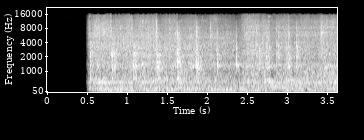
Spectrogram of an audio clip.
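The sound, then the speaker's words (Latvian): After a brief silence, a loud, steady rumble of heavy truck engines sets in, with repeated metallic clanks and rattles as the trucks cross the metal plates of a temporary bridge in Salacgrīva, Vidzeme. “Smagajiem auto šķērsojot pagaidu tiltu grabus tēsošās metāla plāksnes.”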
